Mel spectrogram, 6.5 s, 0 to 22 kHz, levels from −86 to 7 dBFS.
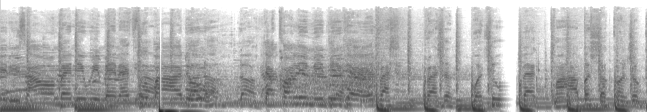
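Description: At 1.59 s comes a phantom power thump. A supply switched on or off on the live input, and the step passed through the coupling capacitors. The deep thud decays in about 88 ms and ends by 1.98 s.

From 4.99 to 5.18 s, the audio becomes a fading buzz or hiss, then about 30 ms of silence. When it returns, 160 ms is missing. A long network dropout is the likely cause.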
